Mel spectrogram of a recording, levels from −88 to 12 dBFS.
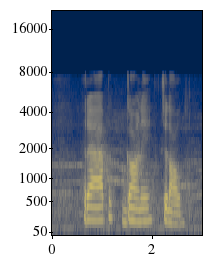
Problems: constant background noise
